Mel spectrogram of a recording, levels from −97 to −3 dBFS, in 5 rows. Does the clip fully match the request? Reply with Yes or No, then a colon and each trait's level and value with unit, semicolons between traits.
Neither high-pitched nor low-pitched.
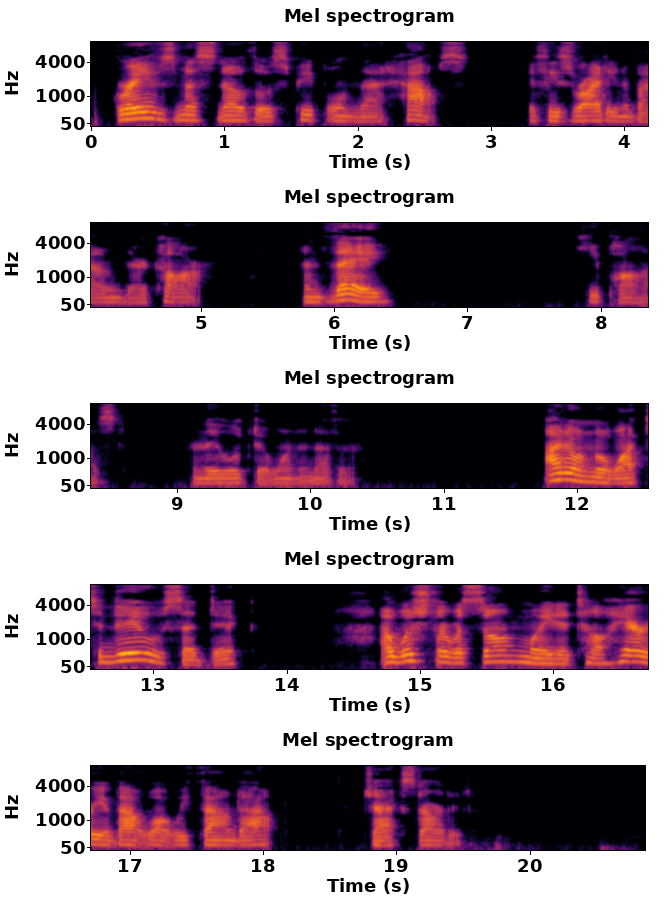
No: low, 125 Hz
